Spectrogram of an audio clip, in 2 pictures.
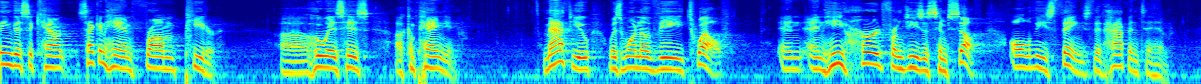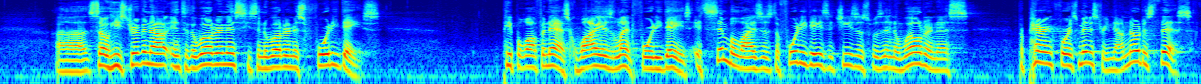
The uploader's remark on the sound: Recorded at Ebenezer UMC on February 21, 2021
